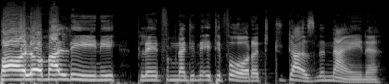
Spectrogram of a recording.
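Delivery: put-on over-the-top Italian accent with the hand gesture. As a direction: sing the dates out like a proud Italian commentator, Italian accent. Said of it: "That is the, uh, Italian accent".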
